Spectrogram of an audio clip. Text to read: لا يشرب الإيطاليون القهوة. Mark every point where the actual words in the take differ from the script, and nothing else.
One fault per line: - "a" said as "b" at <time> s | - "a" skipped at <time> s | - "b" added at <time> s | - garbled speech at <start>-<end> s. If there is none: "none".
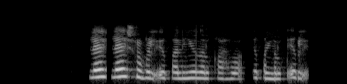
- "لا" added at 1.1 s
- garbled speech at 2.5-3.1 s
